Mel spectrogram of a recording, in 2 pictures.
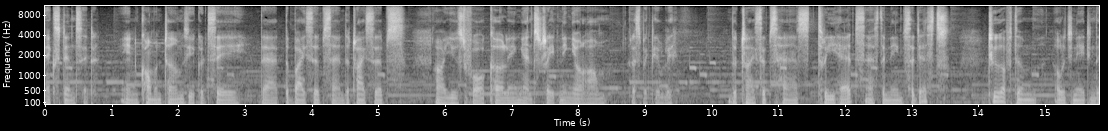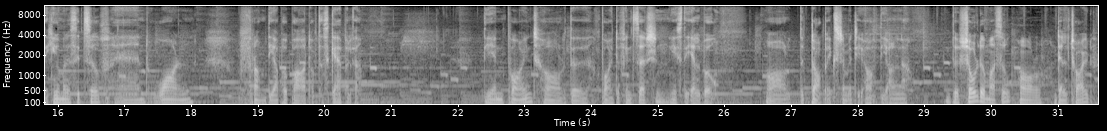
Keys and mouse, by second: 3.3 right click, 4.4 right click, 9.8 right click, 12.7 right click, 15.3 right click, 16.4 right click, 19.1 right click, 20.4 right click, 29.9 right click.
